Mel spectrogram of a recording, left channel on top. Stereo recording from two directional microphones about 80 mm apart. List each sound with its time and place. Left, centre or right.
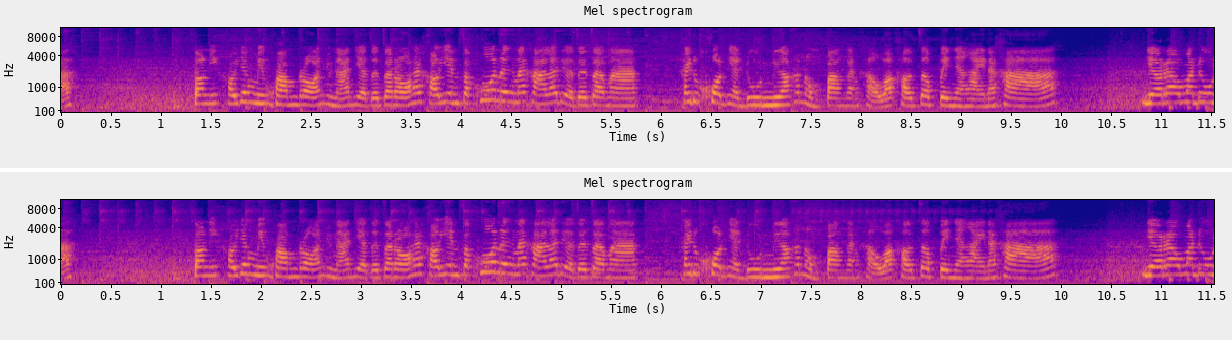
1.3 s a woman's voice: centre
2.0 s a woman's voice: left
7.3 s a woman's voice: centre
7.6 s a woman's voice: left
10.8 s a woman's voice: left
